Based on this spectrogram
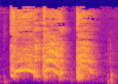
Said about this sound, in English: I know, I was being outraged at his coughing.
